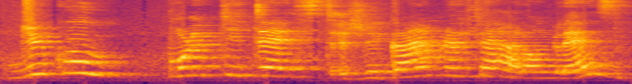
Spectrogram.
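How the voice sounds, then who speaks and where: At a moderate pace, a young adult book vlogger with a high, expressive, fairly bright voice gushes about the books she bought. She often trails off and restarts her sentences, captured on a roomy recording with a slightly distant mic and faint background noise.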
